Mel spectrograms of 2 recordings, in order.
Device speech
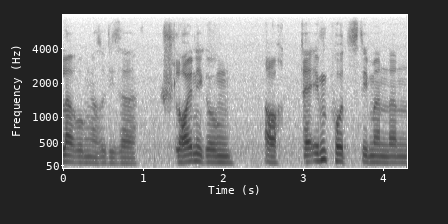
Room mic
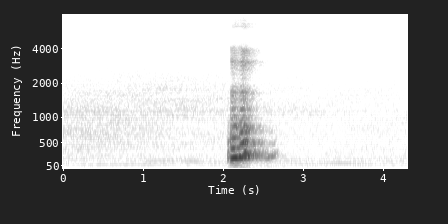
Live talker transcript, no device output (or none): Mhm.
